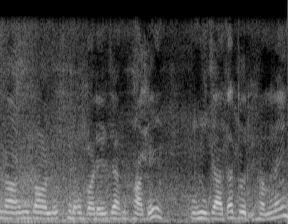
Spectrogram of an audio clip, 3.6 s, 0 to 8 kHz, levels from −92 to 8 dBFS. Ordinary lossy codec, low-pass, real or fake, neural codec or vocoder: none; 7.2 kHz; fake; codec, 44.1 kHz, 7.8 kbps, Pupu-Codec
